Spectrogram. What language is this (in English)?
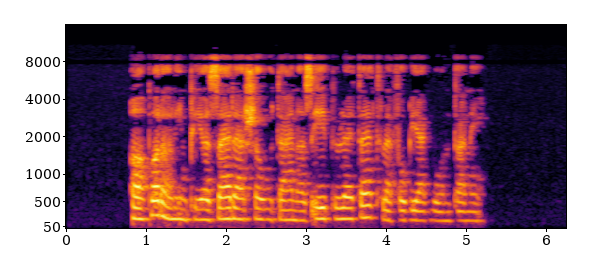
Hungarian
